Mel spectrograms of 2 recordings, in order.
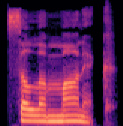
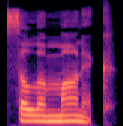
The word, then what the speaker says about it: Solomonic: Solomonic. Stress mon and keep ik soft.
